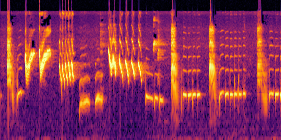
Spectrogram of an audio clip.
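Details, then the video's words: Asian pied starling singing vigorously, recorded as masteran for other starlings: rising whistles and buzzy bursts alternate with level, low whistled notes repeated about once a second. "MASTERAN BURUNG JALAK SUREN GACOR ISTIMEWA"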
